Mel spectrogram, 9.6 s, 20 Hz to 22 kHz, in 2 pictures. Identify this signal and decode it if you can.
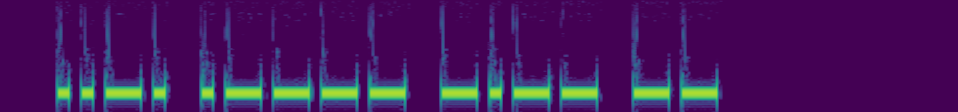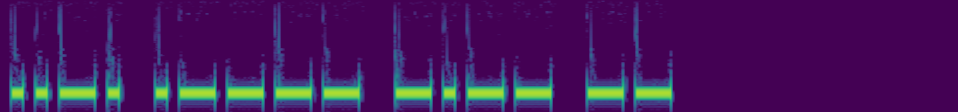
Morse code, heard as a keyed tone, about 20 wpm, 700 Hz. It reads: F1YM F1YM
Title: DXCC-100 Call Signs - 4 Characters - Repeated 2x - 20wpm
